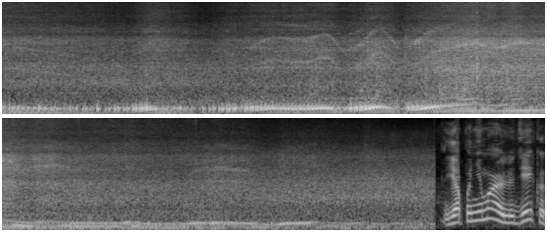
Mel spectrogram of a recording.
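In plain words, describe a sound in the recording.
A motorcycle engine revs and roars as it rides by.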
